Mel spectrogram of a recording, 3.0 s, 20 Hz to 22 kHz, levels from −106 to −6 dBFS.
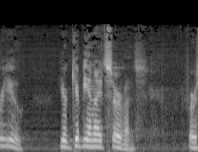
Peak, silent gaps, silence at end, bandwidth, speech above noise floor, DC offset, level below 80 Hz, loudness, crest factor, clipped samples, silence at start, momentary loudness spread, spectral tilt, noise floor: -12 dBFS; none; 0 s; 11.5 kHz; 28 dB; under 0.1%; -64 dBFS; -30 LUFS; 20 dB; under 0.1%; 0 s; 17 LU; -4 dB/octave; -59 dBFS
